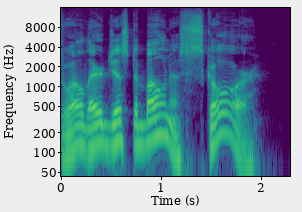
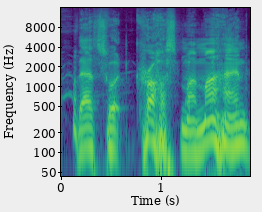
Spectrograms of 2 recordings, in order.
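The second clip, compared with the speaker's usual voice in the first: ordinary delivery, nothing marked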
